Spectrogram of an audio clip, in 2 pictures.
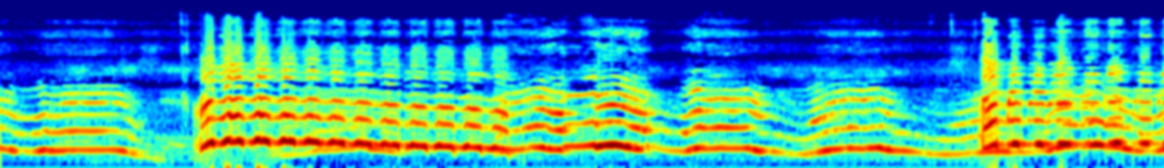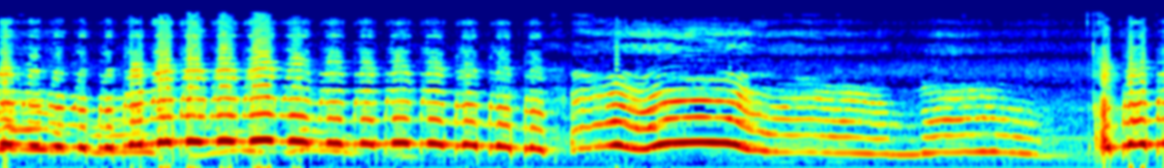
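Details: A part-husky male howls and yodels at his owner in long, wavering, up-and-down tones, close and loud indoors, his way of talking; Siberian Husky.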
